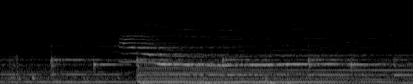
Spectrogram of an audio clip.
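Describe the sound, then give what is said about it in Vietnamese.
A black cat in a cornfield gives one long, drawn-out meow with a rising, high start that holds steady and fades slowly. The sound is faint and stands alone, with no voices. “Tiếng mèo kêu ở đâu đây văng vẳng. Có lẽ là con mèo đen lúc nãy.”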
